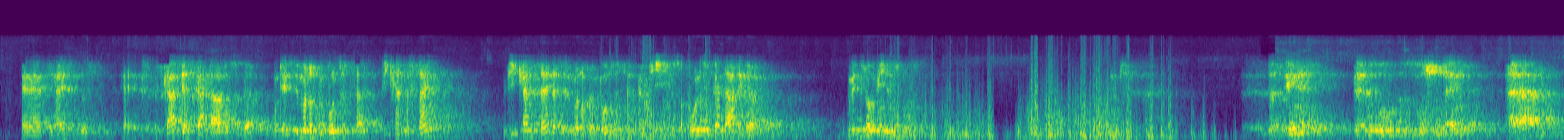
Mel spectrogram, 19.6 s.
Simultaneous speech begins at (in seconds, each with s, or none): none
